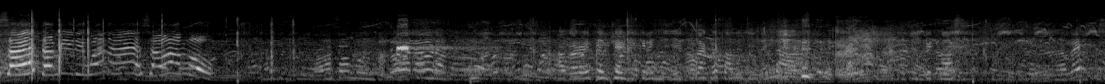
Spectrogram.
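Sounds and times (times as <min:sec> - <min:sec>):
people shouting and chatter: 0:00.0 - 0:11.0.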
